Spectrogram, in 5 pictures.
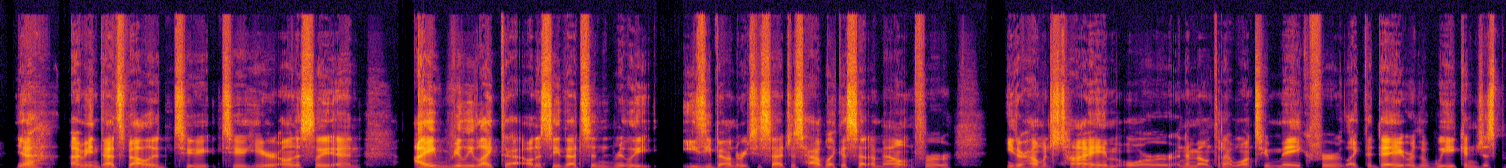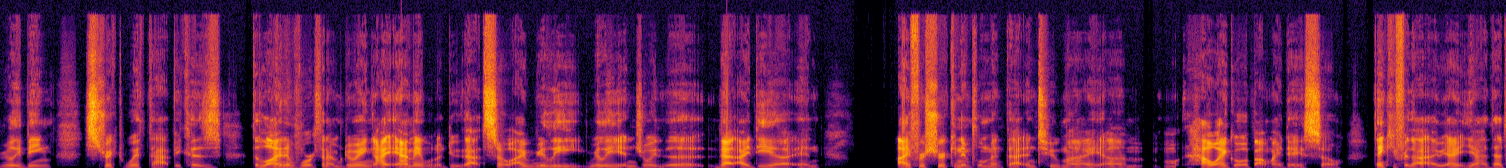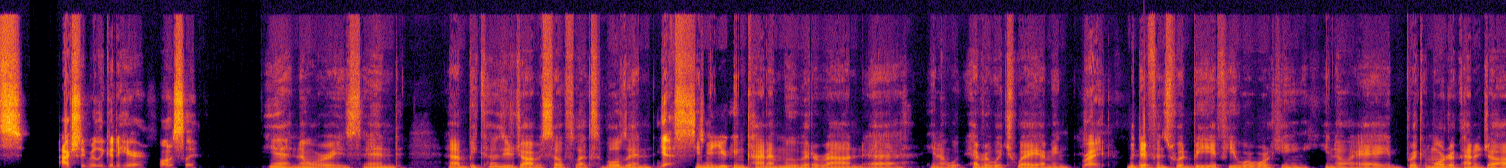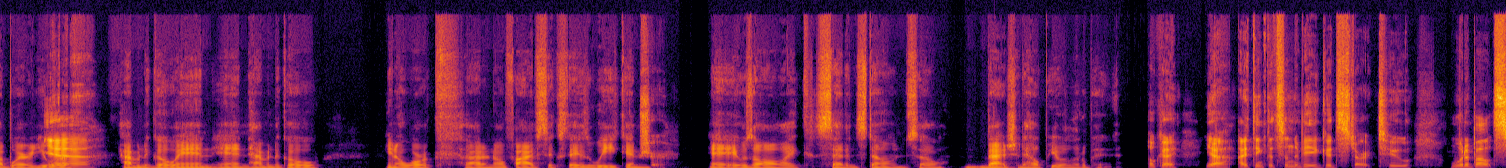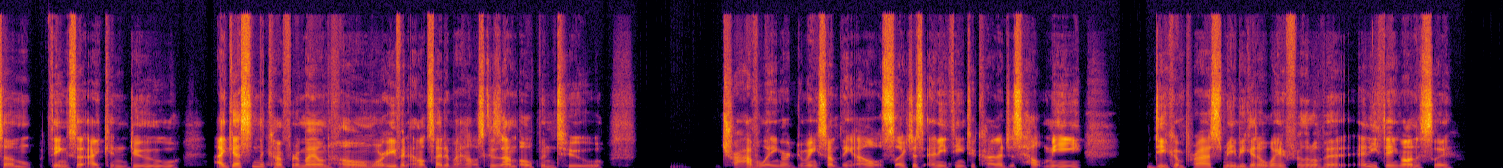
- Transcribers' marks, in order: tapping; other background noise
- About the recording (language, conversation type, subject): English, advice, How can I relax and unwind after a busy day?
